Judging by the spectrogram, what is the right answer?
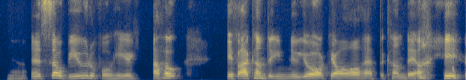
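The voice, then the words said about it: Southern American accent. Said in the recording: “I was enjoying your Southern accent”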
